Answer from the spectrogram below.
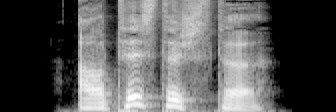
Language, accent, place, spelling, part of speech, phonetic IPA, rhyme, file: German, Germany, Berlin, artistischste, adjective, [aʁˈtɪstɪʃstə], -ɪstɪʃstə, De-artistischste.ogg
- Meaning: inflection of artistisch: 1. strong/mixed nominative/accusative feminine singular superlative degree 2. strong nominative/accusative plural superlative degree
